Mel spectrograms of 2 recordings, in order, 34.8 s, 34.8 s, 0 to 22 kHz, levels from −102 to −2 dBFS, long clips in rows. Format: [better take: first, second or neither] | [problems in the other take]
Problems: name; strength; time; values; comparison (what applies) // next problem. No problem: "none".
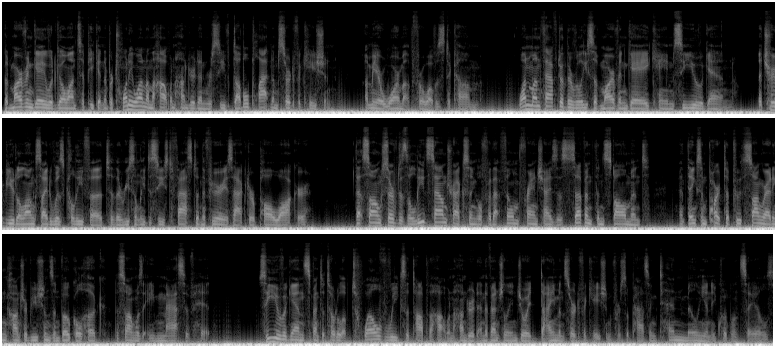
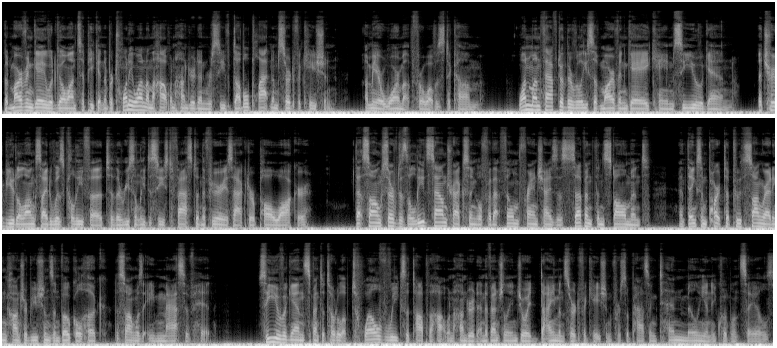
second | low rumble; loud; throughout; 3 dB below the speech; faint in the second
